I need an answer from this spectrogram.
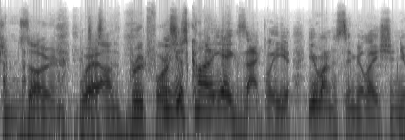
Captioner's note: laughs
